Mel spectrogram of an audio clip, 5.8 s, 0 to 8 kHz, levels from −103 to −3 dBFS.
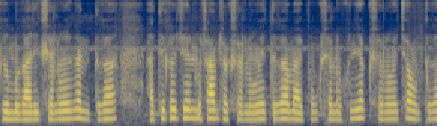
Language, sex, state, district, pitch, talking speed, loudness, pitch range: Wancho, female, Arunachal Pradesh, Longding, 180 Hz, 165 wpm, -21 LUFS, 175-195 Hz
